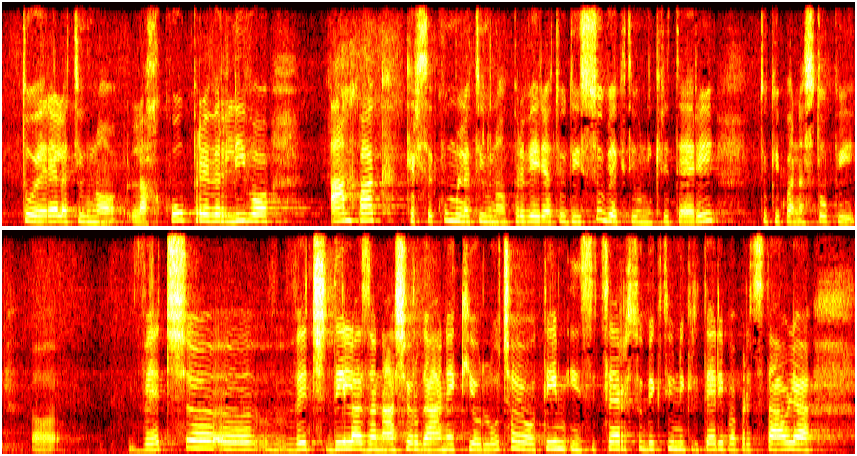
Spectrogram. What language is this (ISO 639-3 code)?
slv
